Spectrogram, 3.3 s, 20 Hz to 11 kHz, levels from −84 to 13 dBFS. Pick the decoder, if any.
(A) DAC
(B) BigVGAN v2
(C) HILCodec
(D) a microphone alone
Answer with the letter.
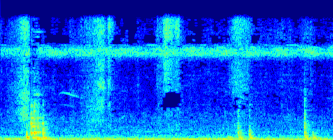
D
